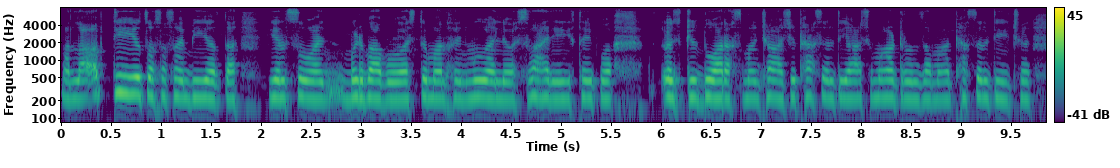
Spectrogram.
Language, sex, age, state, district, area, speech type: Kashmiri, female, 18-30, Jammu and Kashmir, Anantnag, rural, spontaneous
